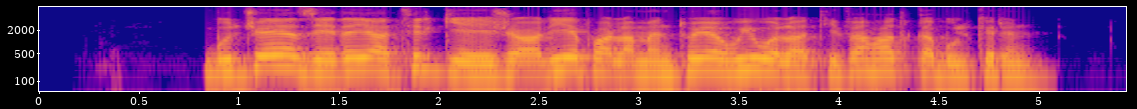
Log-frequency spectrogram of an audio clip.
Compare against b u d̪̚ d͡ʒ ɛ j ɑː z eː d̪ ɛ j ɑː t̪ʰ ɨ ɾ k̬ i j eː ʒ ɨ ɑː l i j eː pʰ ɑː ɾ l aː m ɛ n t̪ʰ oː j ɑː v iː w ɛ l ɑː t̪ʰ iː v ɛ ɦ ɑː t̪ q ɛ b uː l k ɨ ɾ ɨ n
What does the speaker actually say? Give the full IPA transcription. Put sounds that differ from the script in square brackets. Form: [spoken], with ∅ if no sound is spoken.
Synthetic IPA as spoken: b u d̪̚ d͡ʒ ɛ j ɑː z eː d̪ ɛ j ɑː t̪ʰ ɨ ɾ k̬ i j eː ʒ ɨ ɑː l i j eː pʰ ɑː ɾ l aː m ɛ n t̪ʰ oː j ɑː [w] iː w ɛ l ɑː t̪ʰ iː v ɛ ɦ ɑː t̪ q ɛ b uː l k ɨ ɾ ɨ n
